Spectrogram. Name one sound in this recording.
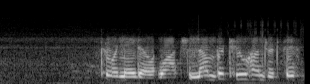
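An automated voice reads out a message through a small radio loudspeaker.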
